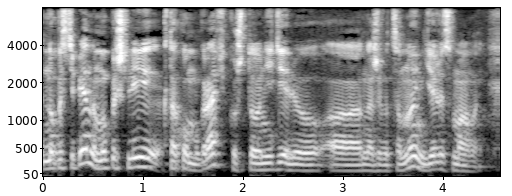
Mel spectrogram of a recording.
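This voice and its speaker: This man talks very fast, his pitch swinging very widely. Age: 30s. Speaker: divorced father sharing custody. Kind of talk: interview, personal story. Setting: studio.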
